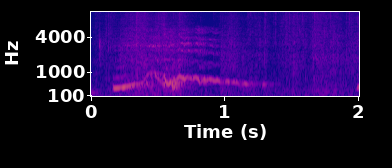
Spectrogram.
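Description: Plastic bags crinkling as fabric pieces are handled, with a short sound sliding up and then down in pitch during the first second.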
